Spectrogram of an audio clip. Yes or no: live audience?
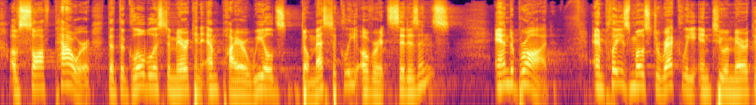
yes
